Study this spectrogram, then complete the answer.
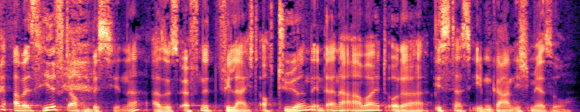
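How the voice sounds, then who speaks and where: This man's fairly low voice swings very widely in pitch and carries vocal fry as he talks at a fairly quick pace. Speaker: podcast host. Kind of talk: interview. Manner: filler-heavy.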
